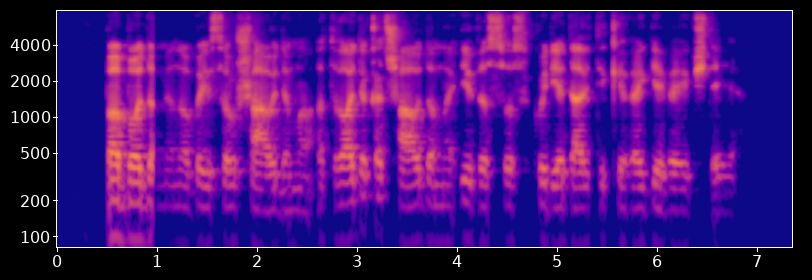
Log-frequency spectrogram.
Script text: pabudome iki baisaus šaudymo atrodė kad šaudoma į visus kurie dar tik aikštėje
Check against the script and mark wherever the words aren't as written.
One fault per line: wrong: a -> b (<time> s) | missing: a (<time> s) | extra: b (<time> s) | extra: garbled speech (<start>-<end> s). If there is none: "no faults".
wrong: iki -> nuo (1.2 s)
extra: yra gyvi (5.7 s)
